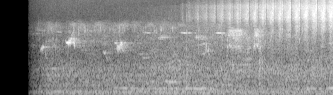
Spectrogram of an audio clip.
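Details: Grasshopper chirping. A very high, rapidly pulsed buzzing fades in and builds toward the end, with scattered short, bird-like chirps and faint background noise.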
